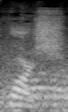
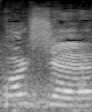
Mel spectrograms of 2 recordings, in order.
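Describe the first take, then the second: First: It is pronounced the American way. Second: It is pronounced the German way. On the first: "orang Amerika bilangnya Porsche" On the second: "itu Jerman"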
